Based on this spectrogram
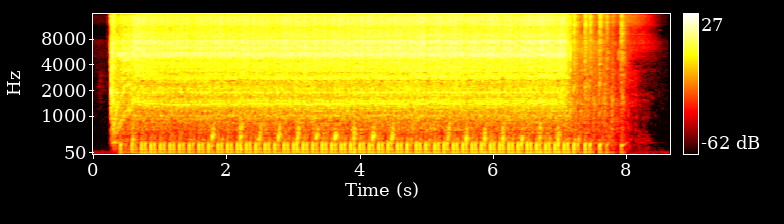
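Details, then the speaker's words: Briggs & Stratton Vanguard 16HP twin with rusted cylinders, cranked with starter fluid and choke: fast, even chuffing about four beats a second for seven seconds, spinning too freely, never catching; owner suspects no compression cycle. "sounds like it's not getting a compression cycle. This side over here wants to fire."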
